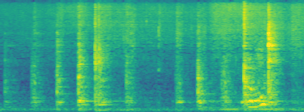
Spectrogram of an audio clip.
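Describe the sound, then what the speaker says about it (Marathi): Pav bhaji masala being stirred and roasted in a pan for street-style paneer ghotala, a run of close, rhythmic scraping strokes with a light sizzle underneath and no talking. "पावभाजी मसाला चांगलं हलवून भाजून घ्यायचं आहे।"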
